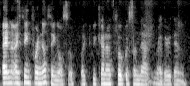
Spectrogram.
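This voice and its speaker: A woman from Israel hosting an interview podcast, chatty and animated, laughing easily. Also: on the low side, fairly quick, gravelly. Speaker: podcast host. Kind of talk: casual interview chat.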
